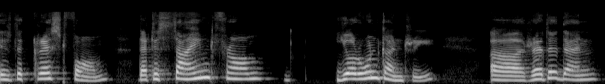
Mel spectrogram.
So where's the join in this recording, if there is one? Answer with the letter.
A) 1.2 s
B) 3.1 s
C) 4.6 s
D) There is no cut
D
